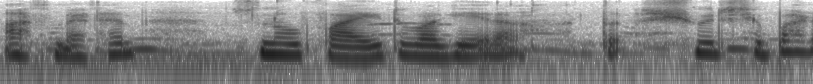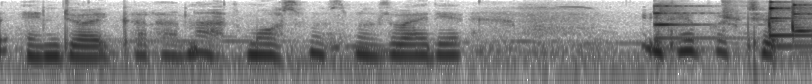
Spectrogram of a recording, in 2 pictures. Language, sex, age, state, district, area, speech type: Kashmiri, female, 30-45, Jammu and Kashmir, Bandipora, rural, spontaneous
